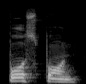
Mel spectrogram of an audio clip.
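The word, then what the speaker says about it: postpone: फर्क है next word P ओ एस टी पी ओ एन ई पोस्टपोन यहां पर टी साइलेंट है और इसका मतलब होता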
